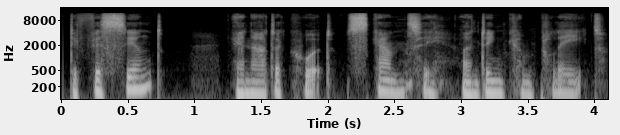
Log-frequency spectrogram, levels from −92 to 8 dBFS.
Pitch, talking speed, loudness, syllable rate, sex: 140 Hz, 75 wpm, -24 LUFS, 4.5 syllables/s, male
